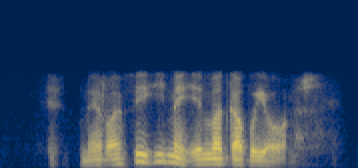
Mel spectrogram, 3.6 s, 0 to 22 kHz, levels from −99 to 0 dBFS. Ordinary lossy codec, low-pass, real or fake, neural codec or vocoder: Opus, 32 kbps; 3.6 kHz; fake; codec, 16 kHz, 0.3 kbps, FocalCodec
